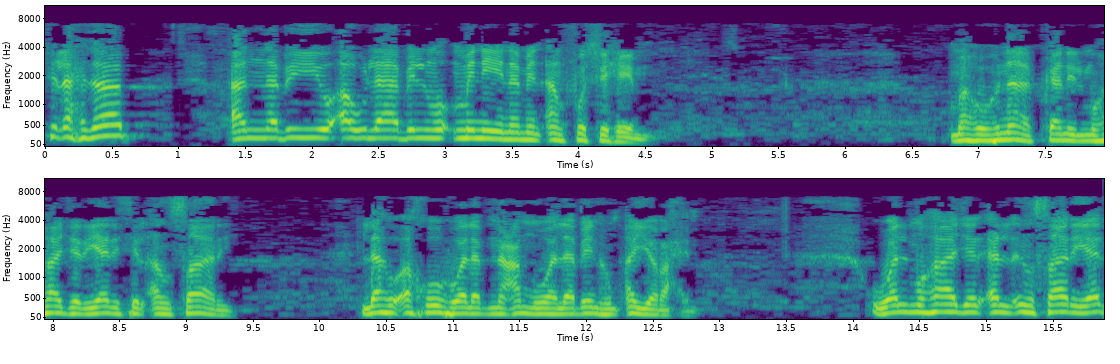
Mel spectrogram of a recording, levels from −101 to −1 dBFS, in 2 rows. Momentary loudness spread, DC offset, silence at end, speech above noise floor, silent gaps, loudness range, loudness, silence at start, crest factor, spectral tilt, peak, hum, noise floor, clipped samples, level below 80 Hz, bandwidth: 6 LU; under 0.1%; 0 s; 35 dB; none; 4 LU; -16 LUFS; 0 s; 16 dB; -7 dB/octave; -2 dBFS; none; -51 dBFS; under 0.1%; -56 dBFS; 7.4 kHz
